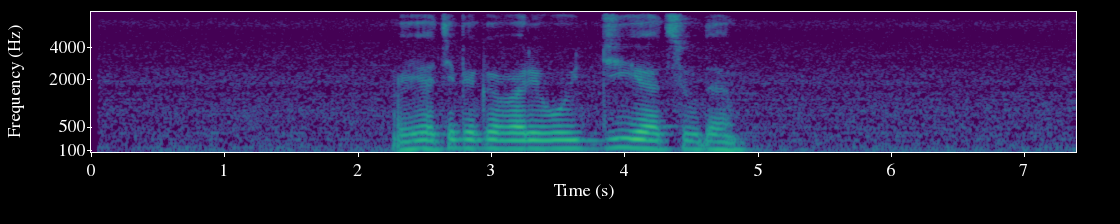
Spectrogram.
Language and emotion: Russian, angry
